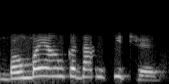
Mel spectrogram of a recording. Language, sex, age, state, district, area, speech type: Maithili, male, 18-30, Bihar, Muzaffarpur, urban, conversation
